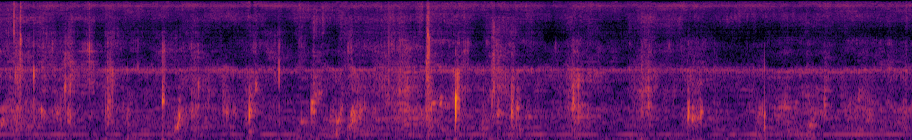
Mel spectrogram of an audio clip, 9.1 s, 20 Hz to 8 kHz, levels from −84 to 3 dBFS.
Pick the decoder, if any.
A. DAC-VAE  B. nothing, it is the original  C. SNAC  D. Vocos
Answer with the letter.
C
